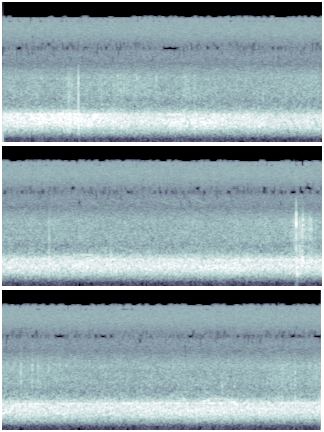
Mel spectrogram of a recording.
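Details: Only steady hiss and static are heard, with a couple of faint clicks and no animal voice.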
